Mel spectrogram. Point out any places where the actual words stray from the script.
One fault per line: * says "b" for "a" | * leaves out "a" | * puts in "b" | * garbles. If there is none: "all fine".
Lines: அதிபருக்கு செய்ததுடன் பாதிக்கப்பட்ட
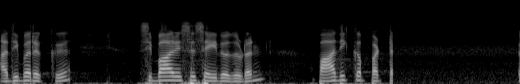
* puts in "சிபாரிசு"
